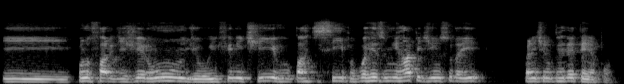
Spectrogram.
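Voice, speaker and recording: Brazilian teacher drilling syllables. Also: male voice, fairly high pitch, fairly even intonation, fairly quick, darkish tone, muffled recording. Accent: Brazilian Portuguese. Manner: drills words syllable by syllable, asks "tá?" and "beleza?". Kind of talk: grammar lesson.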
